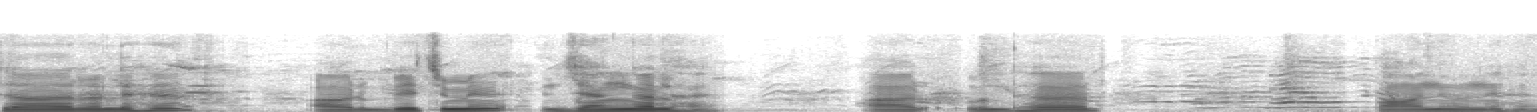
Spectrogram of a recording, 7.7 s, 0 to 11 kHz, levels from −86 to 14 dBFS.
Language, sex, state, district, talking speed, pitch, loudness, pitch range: Magahi, male, Bihar, Gaya, 80 wpm, 140 Hz, -20 LUFS, 125-160 Hz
